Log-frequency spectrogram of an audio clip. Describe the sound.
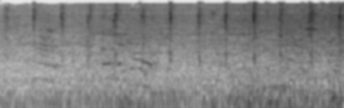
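Fast, steady hoofbeats of horses galloping on pavement during an illegal street horse race in broad daylight on the ring road of Naples, a sharp rhythmic clatter cutting through a loud, continuous wash of street noise and indistinct voices.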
